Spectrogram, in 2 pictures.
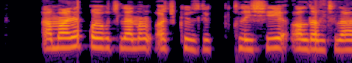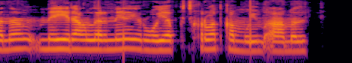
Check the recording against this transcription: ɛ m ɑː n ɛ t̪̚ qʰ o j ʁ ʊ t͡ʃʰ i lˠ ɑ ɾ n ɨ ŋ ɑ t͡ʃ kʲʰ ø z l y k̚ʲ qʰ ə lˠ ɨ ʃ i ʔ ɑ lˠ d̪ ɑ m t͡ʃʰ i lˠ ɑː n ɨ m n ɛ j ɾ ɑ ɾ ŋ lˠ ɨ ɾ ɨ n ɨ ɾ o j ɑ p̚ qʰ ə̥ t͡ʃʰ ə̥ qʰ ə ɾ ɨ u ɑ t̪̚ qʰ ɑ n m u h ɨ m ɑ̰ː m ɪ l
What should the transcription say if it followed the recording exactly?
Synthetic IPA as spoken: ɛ m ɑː n ɛ t̪̚ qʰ o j ʁ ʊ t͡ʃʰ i lˠ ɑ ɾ n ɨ ŋ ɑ t͡ʃ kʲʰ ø z l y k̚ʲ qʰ ə lˠ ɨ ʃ i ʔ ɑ lˠ d̪ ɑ m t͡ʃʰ i lˠ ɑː n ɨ ŋ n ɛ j ɾ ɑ ŋ lˠ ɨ ɾ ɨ n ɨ ɾ o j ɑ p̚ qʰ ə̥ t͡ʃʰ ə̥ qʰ ə ɾ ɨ w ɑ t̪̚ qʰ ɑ n m u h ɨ m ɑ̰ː m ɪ l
